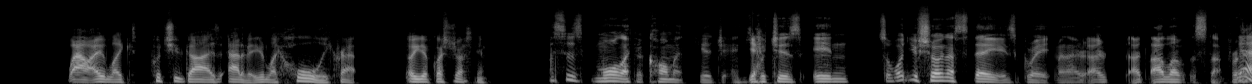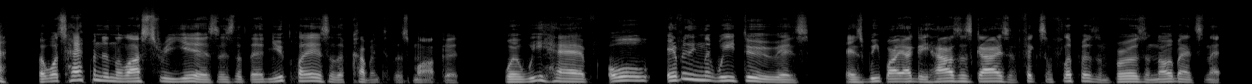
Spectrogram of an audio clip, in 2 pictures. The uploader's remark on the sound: This was a live class recorded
